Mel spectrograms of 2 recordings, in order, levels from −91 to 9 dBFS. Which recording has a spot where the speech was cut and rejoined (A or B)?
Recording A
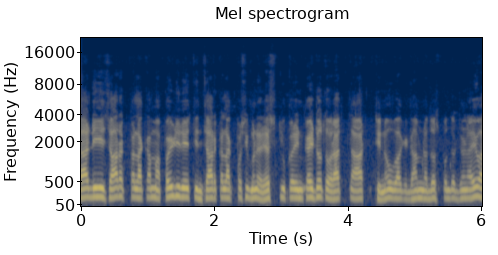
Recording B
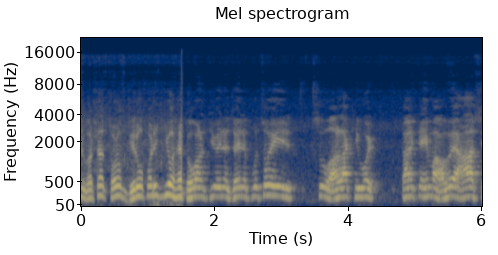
B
